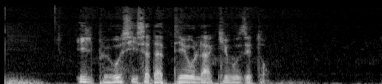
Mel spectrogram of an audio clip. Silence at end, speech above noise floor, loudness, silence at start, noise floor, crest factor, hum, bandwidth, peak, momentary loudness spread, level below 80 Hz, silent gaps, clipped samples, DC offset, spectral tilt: 0.9 s; 32 dB; -18 LUFS; 0.05 s; -49 dBFS; 18 dB; none; 16.5 kHz; -2 dBFS; 19 LU; -34 dBFS; none; under 0.1%; under 0.1%; -5.5 dB/octave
